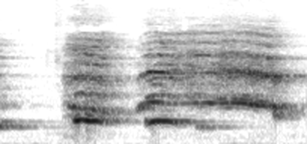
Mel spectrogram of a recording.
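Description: A woman's high-pitched shrieks: a short one about half a second in, then a longer one held for about a second.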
